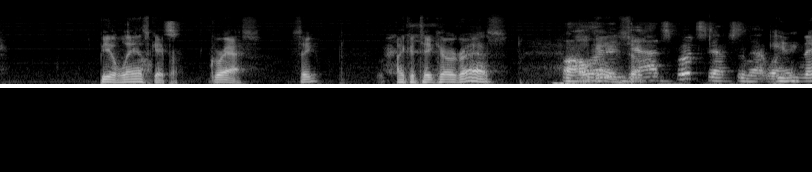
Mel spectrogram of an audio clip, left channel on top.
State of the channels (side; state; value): right; silent; 62 dB below the other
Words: Being a landscaper, grass. See, I could take care of grass. Following Okay, in so- Dad's footsteps in that way. In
